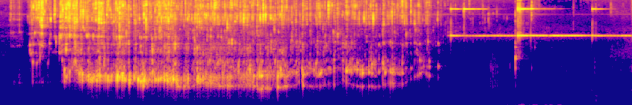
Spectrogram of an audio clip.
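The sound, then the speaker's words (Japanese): Hot water poured into a tea bowl while preparing whisked tea: a steady splashing, gurgling stream for about five seconds, then a few faint, high clinks with a thin ringing tone. “そうしたら、こちらのお茶碗へお湯を注いで、と。”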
